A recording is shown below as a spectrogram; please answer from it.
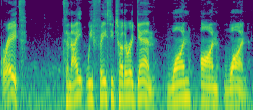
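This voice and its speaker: A man's voice: mid-range voice, slow, lightly acted. A man playing a cocky, defiant champion wrestler in a video game, confident and pointed in his talk. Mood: defiant, determined. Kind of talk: dramatic video game dialogue. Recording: faint background noise.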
